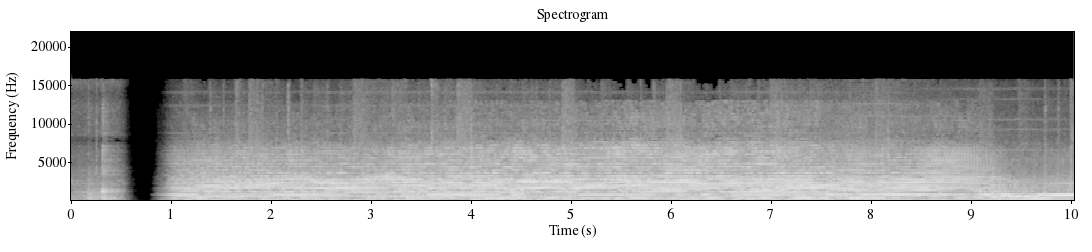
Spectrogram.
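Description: A train horn blares loudly and continuously for several seconds over the heavy rumble of a passing train at a railway level crossing in Malang, Indonesia.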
